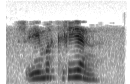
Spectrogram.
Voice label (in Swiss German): "immergrien", alsace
